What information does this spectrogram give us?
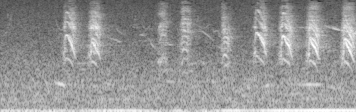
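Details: Colombian mountain grackle in oak forest of Colombia's Eastern Andes, near Bogota; paired rasping notes repeated in quick bursts, roughly four or five pairs in under three seconds, against constant low-frequency hum.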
